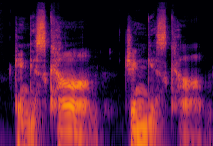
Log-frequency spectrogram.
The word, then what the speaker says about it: Genghis Khan: So you could think about Genghis Khan, I think it's pronounced, and the Mongolian Empire.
